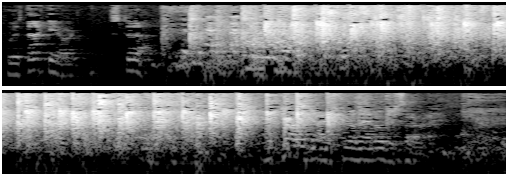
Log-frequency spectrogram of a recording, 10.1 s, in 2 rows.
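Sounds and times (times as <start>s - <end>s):
speech: 0.1s - 4.4s
laughter: 1.6s - 4.0s, 9.4s - 10.0s
audience applause: 1.6s - 9.0s.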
